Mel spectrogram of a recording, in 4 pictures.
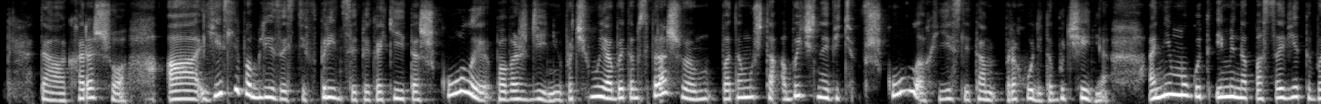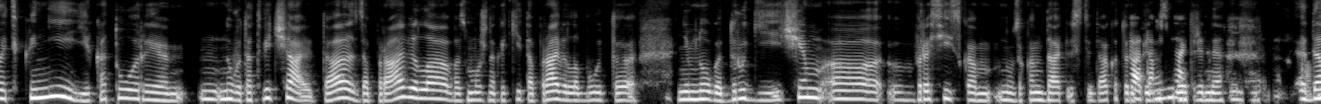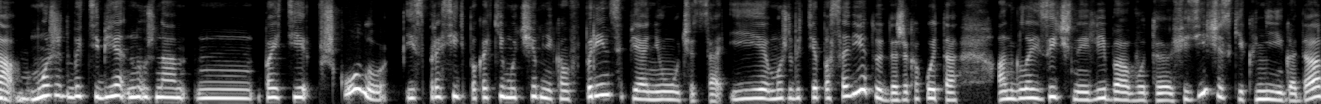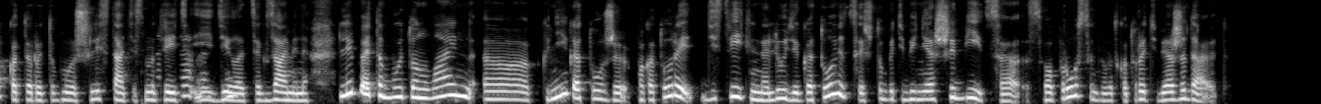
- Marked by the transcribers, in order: none
- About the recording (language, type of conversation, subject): Russian, advice, Как описать свой страх провалиться на экзамене или аттестации?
